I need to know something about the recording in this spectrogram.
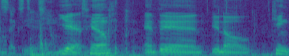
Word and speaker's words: XXXTentacion: From Extension, I know I probably pronounced his name wrong. XXXTentacion.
